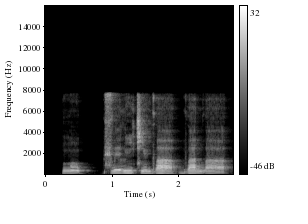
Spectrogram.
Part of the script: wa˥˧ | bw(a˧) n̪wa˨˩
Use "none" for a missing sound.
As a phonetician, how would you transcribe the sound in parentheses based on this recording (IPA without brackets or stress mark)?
a˧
